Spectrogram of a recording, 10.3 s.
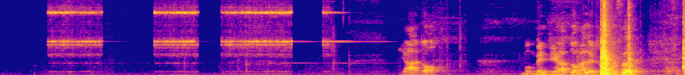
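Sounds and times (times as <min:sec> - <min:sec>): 
bright electric doorbell ringing: 0:00.7 - 0:01.7, 0:02.3 - 0:06.6
speech: 0:06.1 - 0:06.6, 0:07.8 - 0:10.2.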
